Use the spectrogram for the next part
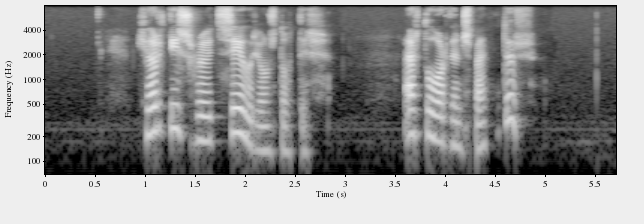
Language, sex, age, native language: Icelandic, female, 40-49, Icelandic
